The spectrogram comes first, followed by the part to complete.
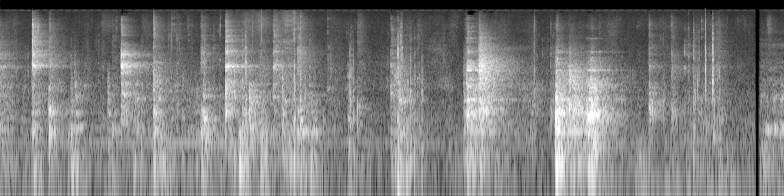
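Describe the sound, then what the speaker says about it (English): Soap mixture being stirred during a soap-making class at a market, heard as repeated scraping and clinking of a utensil against a pot or container in irregular bursts, fairly close and moderately loud. "they're giving their soap a stir"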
